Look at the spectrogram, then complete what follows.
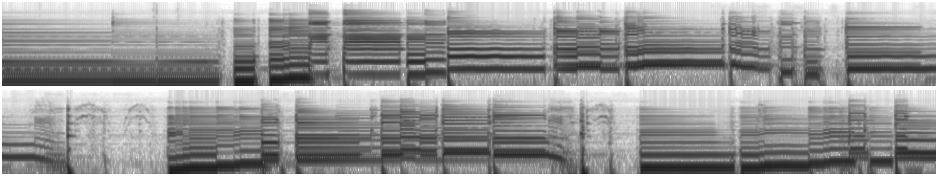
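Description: Electric guitar played solo: a chord rings out for a couple of seconds, then phrases of picked notes with slides up into notes, pausing briefly twice.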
